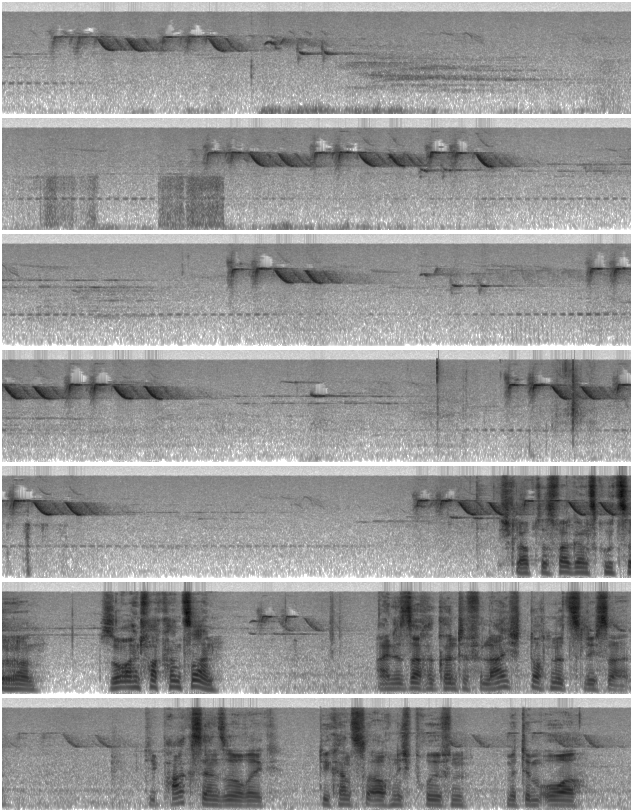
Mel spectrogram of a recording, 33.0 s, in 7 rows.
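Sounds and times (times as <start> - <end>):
faint steady tone: 3.3 - 22.6
songbird whistling: 18.0 - 19.6.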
